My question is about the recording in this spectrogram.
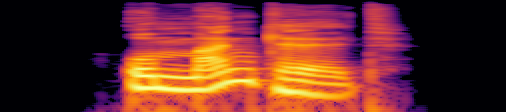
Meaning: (verb) past participle of ummanteln; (adjective) 1. encased, encapsulated 2. jacketed, shrouded, coated
- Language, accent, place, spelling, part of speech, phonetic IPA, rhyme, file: German, Germany, Berlin, ummantelt, verb, [ʊmˈmantl̩t], -antl̩t, De-ummantelt.ogg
